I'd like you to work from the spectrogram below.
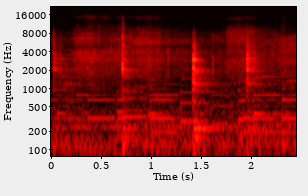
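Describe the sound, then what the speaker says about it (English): Shell-on shrimp grilling with lemongrass over steady, low background sizzle, broken by three soft clicks or scrapes of turning or moving them on the grill. "grilling shrimp in their shells like this keeps them moist and tender"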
